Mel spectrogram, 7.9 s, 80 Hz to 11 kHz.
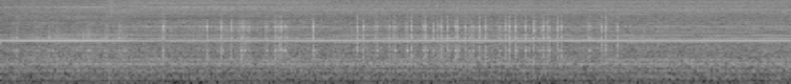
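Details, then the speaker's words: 1995 Apple Macintosh PowerBook 5300cs rotating hard drive: quick dry ticking and chattering seek bursts over a steady high spin whine, normal seek and read activity on an aged machine whose owner suspects logic board corrosion. "speaking of the hard drive this is music to my ears"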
